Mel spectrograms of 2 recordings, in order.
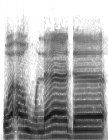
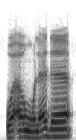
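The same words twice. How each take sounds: First: The vowel after the l is drawn out long. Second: The vowel after the l is kept short. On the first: The speaker calls it right. "Jadi lanya panjang di situ" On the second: The speaker calls it wrong.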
